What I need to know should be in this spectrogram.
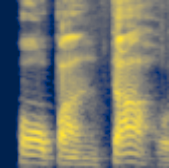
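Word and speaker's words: ὑπαντάω: al encuentro, la palabra es Hopantajo, se pronuncia así. Se escribe Hipantao.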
